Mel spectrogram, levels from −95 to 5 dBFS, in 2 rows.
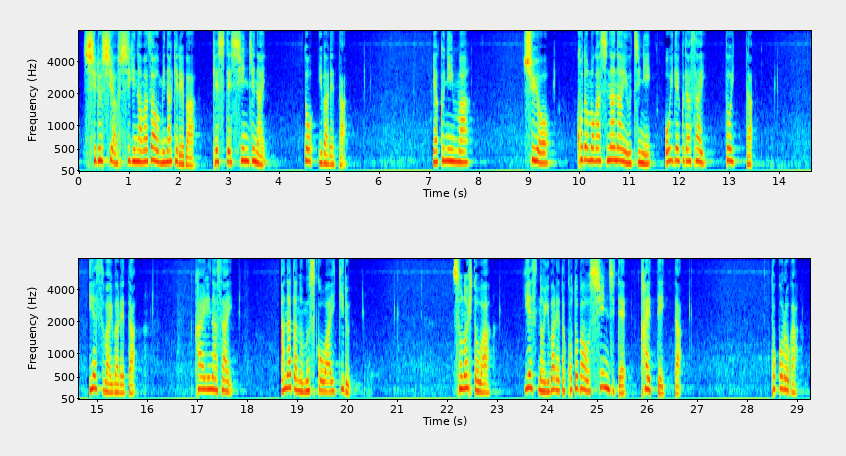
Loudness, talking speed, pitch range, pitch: -16 LUFS, 210 characters per minute, 200-255 Hz, 230 Hz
